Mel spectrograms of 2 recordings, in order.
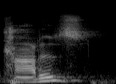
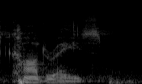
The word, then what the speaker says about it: cadres: In many parts of China, local cadres, some pronounce this as cadres, local cadres or Communist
